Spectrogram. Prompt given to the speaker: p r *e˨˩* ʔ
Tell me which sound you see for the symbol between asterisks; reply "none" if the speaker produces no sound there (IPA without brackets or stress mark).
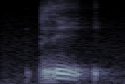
i˨˩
